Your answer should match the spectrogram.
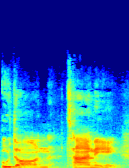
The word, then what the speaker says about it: Udon Thani: we are back in udon tani i'm saying like the thai people my girlfriend uh made sure that i have to say it like that i often say it incorrectly like i say udon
